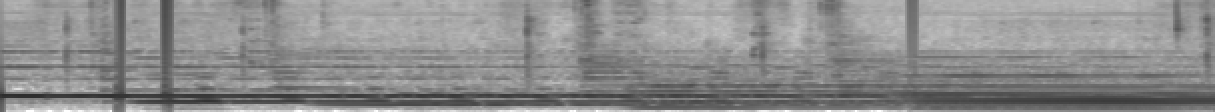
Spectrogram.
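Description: Electric guitar, a Fender Jaguar, played with volume swells for a violin-like sound: held notes fade in one after another with no pick attack and stack into a chord that swells fuller a little past the middle. Two short clicks come under a second in.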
